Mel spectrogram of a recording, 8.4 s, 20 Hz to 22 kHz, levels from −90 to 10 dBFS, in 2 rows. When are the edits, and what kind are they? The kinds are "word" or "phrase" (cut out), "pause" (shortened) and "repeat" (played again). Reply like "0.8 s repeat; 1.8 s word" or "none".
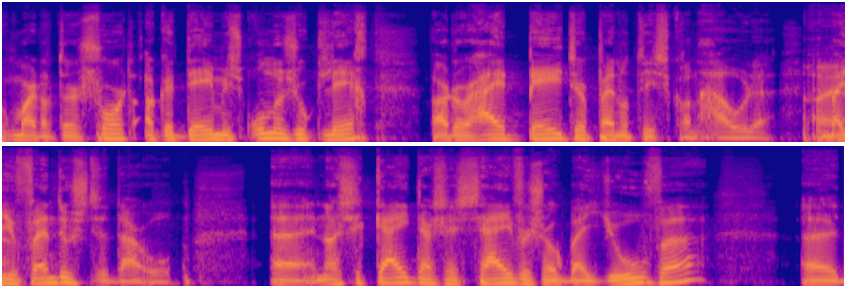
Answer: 4.7 s word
